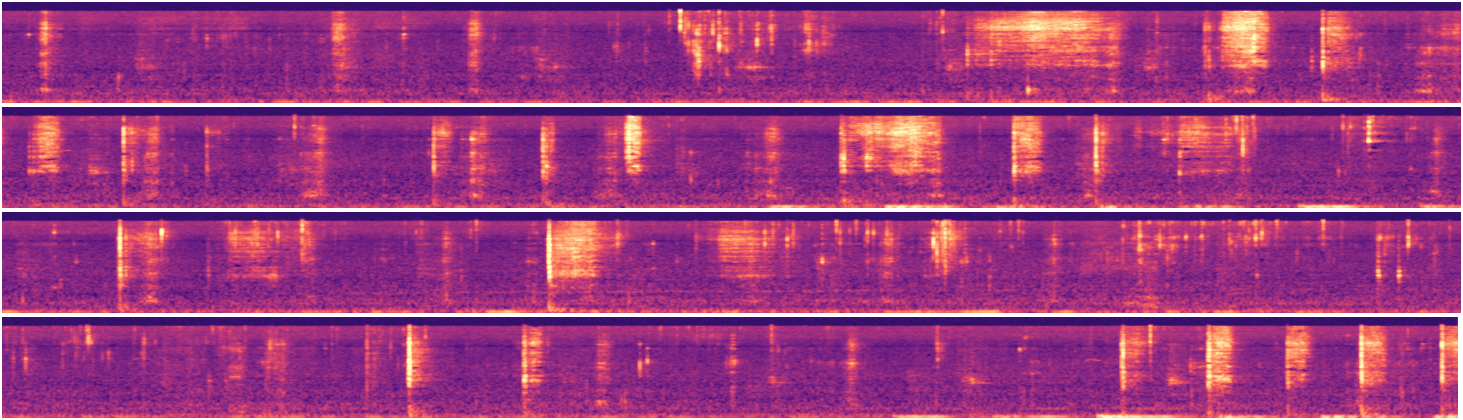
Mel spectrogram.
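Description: A person chewing a mouthful of rice, fried fish and tomato, with irregular clicks and crackles of the mouth and food.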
